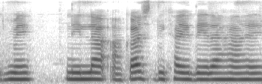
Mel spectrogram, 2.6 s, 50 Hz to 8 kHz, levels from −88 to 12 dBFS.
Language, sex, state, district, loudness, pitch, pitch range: Hindi, female, Bihar, Jahanabad, -24 LUFS, 225 Hz, 220-230 Hz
